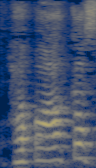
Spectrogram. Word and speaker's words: Hipparchus: तो trigonometric ratio table सबसे पहले हिपार्कस नाम के व्यक्ति ने, HIPPARCHUS, इसकी स्पेलिंग थोड़ी अलग है लेकिन प्रोनाउंसिएट थोड़ा अलग किया जाता है, इस व्यक्ति ने बनाई थी, है ना।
